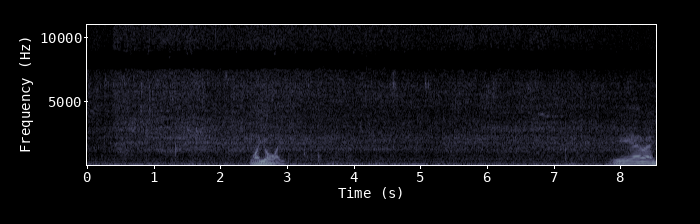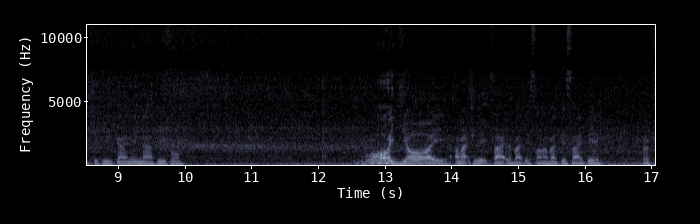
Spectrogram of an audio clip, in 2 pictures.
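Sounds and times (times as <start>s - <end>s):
oil sizzling in a pot: 0.0s - 17.0s.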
